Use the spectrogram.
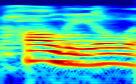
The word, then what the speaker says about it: Jaleel: And it's spelled Jaleel, but he pronounces it Halil as an H, and says that he is the 12th seat of the Council of Shambhala.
